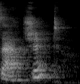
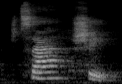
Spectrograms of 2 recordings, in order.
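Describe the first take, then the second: First: The middle sound is ch. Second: The middle sound is sh. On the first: The speaker calls it wrong. "It is not pronounced as sachet" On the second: The speaker calls it right. "It is pronounced as sachet"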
